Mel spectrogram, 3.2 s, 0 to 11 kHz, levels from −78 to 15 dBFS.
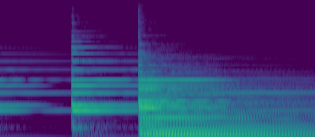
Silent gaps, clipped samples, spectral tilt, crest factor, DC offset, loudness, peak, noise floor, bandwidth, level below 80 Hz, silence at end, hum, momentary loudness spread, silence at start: none; under 0.1%; -8 dB/octave; 18 dB; under 0.1%; -25 LUFS; -8 dBFS; -45 dBFS; 7.6 kHz; -30 dBFS; 0 s; none; 16 LU; 0 s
